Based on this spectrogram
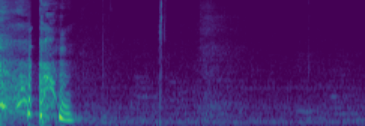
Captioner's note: coughs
